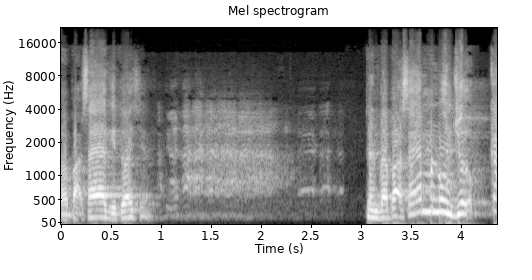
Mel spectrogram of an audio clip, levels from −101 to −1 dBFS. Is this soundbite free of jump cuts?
no; 1 cut; at 3.3 s

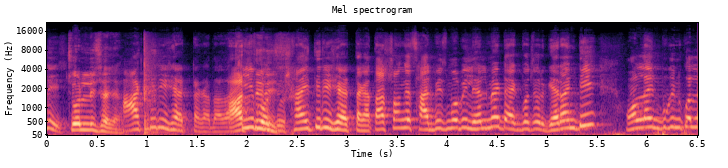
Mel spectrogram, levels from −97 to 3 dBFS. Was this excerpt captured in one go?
yes; 0 cuts

